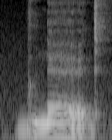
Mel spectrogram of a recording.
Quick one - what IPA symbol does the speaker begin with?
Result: b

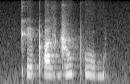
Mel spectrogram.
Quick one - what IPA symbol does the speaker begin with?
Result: kʼ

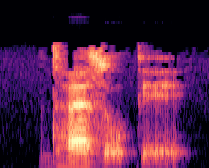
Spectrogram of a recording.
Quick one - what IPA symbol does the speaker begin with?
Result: dʱ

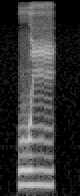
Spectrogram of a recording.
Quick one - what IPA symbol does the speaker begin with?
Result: w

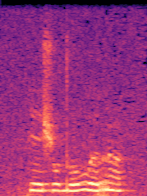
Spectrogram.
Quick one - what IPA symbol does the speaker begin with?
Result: k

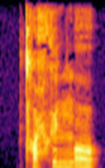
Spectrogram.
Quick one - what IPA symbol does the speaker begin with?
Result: tʰ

